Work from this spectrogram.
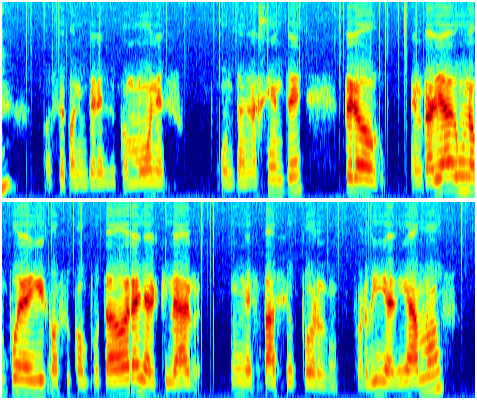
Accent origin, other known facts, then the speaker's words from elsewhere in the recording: Bolivia; Yo soy de Bolivia.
